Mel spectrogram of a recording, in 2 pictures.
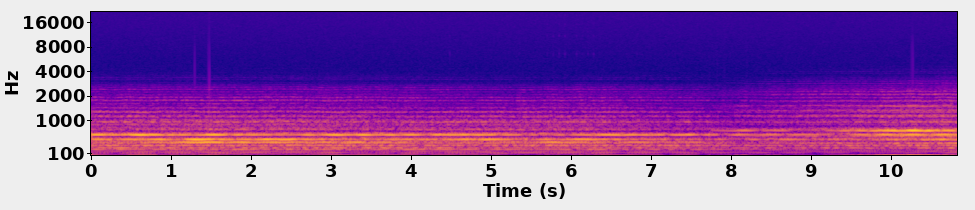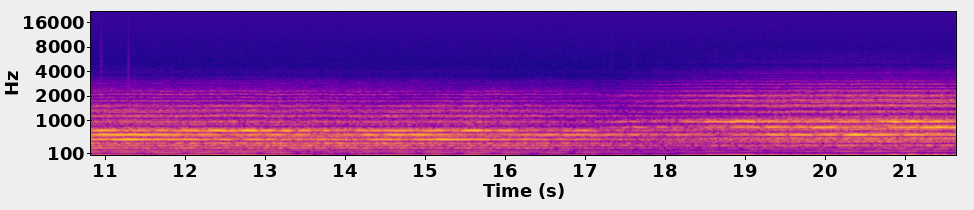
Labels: Are the noises from a factory?
no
